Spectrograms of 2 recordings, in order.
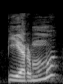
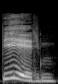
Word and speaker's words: Пермь: Так вот, друзья, первый раз он, конечно же, тоже произнес как Перм. А вот на второй раз пермяки все-таки научили его произносить название нашего города верно, и он уже сказал «Пермь».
